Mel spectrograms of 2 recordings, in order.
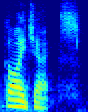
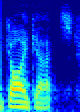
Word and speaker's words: Gygax: uh e gary gygax is it gala gaps or guy jacks i always used to say guy jacks i think it's because i'm british and we favor the soft g but it's probably guy gats we know all of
